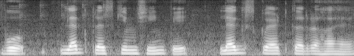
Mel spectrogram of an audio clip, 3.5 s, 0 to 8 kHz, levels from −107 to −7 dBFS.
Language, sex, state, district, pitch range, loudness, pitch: Hindi, male, Punjab, Pathankot, 145-170 Hz, -18 LUFS, 160 Hz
